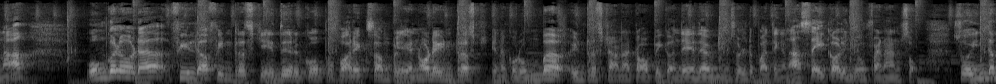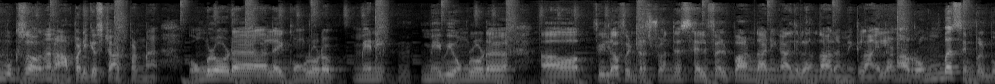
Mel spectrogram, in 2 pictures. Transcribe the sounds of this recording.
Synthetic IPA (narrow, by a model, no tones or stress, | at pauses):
nːaː | ʔʊŋɡɐɭoːɽɐfiːlɖaːfɪɳɖɾɛsʈɛðɯɪɾɯkːʊ̃ɐpːoːfaːɾɛksaːmpɐlɛnːoːɽɐɪɳɖɾɐsʈɛnɐkːɯɾɔmbɐɪɳɖɾɐsʈaːnɐʈaːpɪkːʋɐnd̪ɯɛðɐɐpɐɽɪnːɯs̬ɔlːɪʈːɯpaːɾt̪iːŋɡɐnːaːsɐɪkaːlɐd͡ʒijʊ̃mfɐɪnaːnsʊ̃ | soːɪnd̪ɐbʊksʋɐnd̪ɯnãːpɐɽɪk̬ʲːɐsʈaːɾʈ̚pɐɳːɛ̃ | ʔʊŋɡɐɭoːɽɐlɐɪkːʊŋɡɐɭoːɽɐmɛnimeːbiʊŋɡɐɭoːɽɐ | fiːlɖaːfɪɳɖɾɐsʈʋɐnd̪ɯsɛlfɛlpaːnt̪ãːniːŋɡɐːðɪlɐɾɯnd̪ɯaːɾɐmbɪkʲːɐlãːɪlːɐnːaːɾɔmbɐsɪmpɐlbʊ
